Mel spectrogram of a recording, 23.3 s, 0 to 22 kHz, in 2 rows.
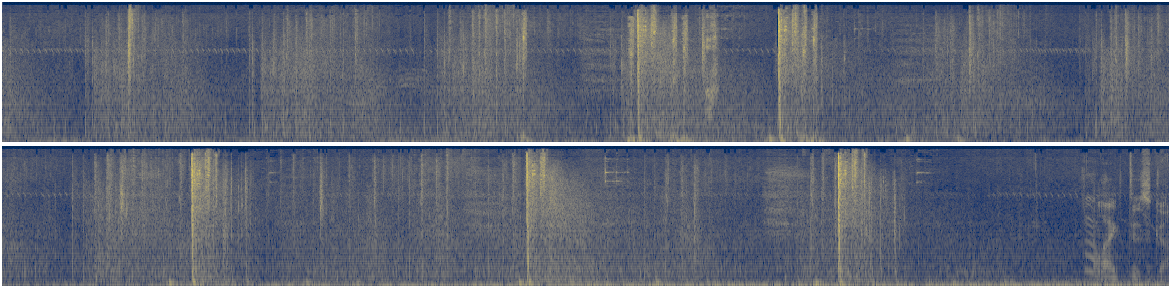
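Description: Bursts of gunfire from a group of bandits in S.T.A.L.K.E.R. 2: Heart of Chornobyl, loud sharp volleys repeating at irregular intervals over a steady game background.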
